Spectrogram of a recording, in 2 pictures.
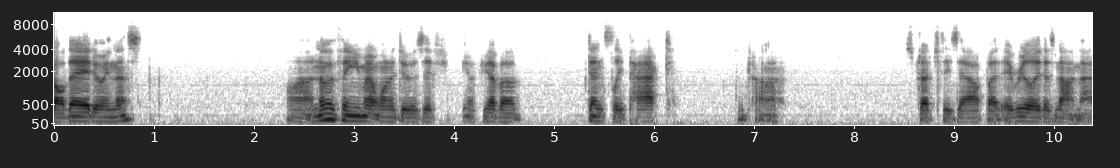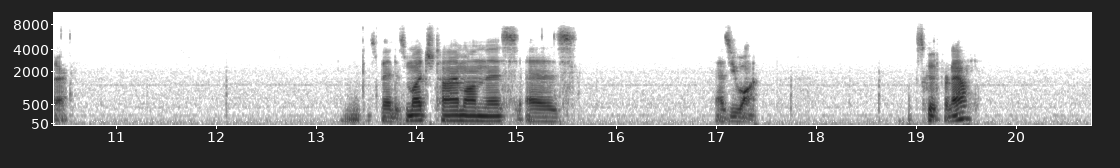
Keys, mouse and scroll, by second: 0.2 middle click, 1.0 middle click, 1.8 middle click, 2.8 middle click, 3.5 middle click, 6.6 right click, 7.1 g, 11.2 middle click, 13.4 right click, 13.7 g, 15.7 middle click, 17.8-18.6 scroll down 2, 18.2 middle click, 20.3-20.7 scroll down 1.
